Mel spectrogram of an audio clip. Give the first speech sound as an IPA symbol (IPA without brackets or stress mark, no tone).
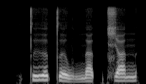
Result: t̪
